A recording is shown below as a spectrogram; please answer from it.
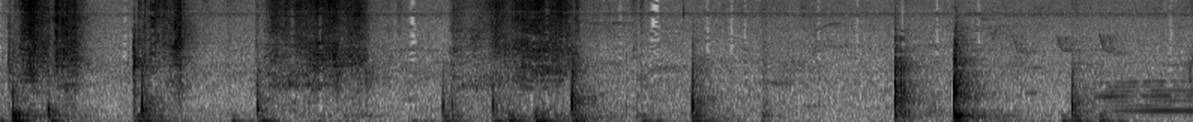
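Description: A thin tin strip scrapes and pushes excess powder across a surface in several short rasping strokes, close up, with no talking.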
